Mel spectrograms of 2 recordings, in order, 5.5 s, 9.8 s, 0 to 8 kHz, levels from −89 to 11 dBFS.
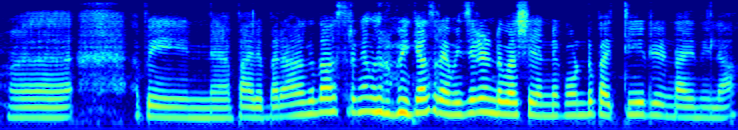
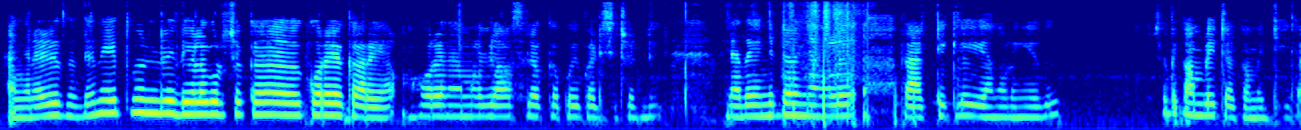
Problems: low volume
